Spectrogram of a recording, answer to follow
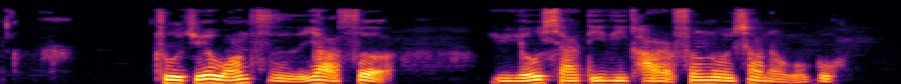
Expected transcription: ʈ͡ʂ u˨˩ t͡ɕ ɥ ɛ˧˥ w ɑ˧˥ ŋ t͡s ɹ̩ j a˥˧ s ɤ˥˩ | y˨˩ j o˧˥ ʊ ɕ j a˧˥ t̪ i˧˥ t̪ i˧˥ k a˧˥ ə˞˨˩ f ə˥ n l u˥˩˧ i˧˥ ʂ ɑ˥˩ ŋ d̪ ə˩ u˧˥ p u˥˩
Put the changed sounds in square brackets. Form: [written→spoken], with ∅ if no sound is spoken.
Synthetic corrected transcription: ʈ͡ʂ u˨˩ t͡ɕ ɥ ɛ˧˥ w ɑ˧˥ ŋ t͡s ɹ̩ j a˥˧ s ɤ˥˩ | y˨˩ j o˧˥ ʊ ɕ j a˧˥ t̪ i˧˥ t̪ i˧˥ [k→kʰ] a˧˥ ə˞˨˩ f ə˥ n l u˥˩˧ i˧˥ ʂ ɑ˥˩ ŋ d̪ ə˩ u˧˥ p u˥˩

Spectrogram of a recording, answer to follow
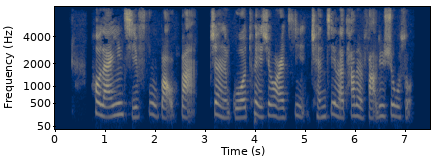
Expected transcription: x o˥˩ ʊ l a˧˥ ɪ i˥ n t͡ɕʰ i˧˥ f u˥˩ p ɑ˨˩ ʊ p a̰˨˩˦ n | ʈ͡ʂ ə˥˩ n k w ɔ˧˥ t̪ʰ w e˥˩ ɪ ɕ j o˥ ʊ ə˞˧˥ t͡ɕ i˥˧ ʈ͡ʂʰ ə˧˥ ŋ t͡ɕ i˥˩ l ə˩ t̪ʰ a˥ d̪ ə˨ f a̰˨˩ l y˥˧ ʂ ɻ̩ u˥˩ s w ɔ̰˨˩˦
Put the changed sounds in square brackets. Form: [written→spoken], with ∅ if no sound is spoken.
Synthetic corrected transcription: x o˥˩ ʊ l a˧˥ ɪ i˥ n t͡ɕʰ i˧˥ f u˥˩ p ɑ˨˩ ʊ p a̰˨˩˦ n | ʈ͡ʂ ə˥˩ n k w ɔ˧˥ t̪ʰ w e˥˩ ɪ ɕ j o˥ ʊ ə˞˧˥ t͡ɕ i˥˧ ʈ͡ʂʰ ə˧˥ ŋ t͡ɕ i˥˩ l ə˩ t̪ʰ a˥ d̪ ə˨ f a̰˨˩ l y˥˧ ʂ ɻ̩ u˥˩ s w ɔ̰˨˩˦

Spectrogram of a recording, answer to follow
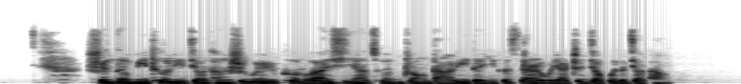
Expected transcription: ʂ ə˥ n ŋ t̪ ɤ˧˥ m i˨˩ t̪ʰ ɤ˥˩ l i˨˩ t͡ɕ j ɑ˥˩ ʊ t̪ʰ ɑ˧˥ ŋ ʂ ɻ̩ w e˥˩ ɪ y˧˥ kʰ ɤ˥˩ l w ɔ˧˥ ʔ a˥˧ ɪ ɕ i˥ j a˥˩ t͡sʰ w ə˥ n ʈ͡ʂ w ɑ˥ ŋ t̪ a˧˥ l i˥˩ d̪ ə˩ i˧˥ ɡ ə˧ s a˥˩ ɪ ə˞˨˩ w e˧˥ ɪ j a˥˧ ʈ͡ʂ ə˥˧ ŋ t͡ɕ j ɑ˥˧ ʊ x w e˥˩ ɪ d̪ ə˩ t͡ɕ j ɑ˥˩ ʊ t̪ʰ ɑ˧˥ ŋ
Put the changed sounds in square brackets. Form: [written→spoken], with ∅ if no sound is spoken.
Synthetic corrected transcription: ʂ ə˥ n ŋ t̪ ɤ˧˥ m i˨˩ t̪ʰ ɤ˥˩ l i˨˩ t͡ɕ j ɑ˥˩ ʊ t̪ʰ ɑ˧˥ ŋ ʂ ɻ̩ w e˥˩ ɪ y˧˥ kʰ ɤ˥˩ l w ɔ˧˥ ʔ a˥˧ ɪ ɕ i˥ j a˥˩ t͡sʰ w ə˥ n ʈ͡ʂ w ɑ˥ ŋ t̪ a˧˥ l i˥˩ d̪ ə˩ i˧˥ ɡ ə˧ s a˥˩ ɪ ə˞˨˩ w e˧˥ ɪ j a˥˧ ʈ͡ʂ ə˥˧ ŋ t͡ɕ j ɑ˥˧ ʊ x w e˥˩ ɪ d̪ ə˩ t͡ɕ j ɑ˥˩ ʊ t̪ʰ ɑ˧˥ ŋ

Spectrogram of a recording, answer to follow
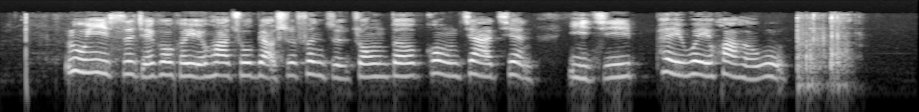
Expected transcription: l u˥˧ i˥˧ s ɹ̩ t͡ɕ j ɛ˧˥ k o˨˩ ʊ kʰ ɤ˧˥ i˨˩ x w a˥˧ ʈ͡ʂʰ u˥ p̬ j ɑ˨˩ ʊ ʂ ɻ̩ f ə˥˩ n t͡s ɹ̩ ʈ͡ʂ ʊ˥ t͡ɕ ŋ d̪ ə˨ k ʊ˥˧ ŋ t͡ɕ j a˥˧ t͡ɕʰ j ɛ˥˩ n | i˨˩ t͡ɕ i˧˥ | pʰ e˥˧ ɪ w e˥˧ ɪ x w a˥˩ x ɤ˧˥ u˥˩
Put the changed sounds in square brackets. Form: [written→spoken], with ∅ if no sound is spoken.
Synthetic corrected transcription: l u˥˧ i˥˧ s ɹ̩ t͡ɕ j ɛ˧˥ k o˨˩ ʊ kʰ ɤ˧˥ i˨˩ x w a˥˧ ʈ͡ʂʰ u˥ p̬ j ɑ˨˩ ʊ ʂ ɻ̩ f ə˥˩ n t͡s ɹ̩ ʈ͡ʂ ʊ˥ [t͡ɕ→∅] ŋ d̪ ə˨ k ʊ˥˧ ŋ t͡ɕ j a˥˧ [t͡ɕʰ→t͡ɕ] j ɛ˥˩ n | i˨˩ t͡ɕ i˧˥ | pʰ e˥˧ ɪ w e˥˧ ɪ x w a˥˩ x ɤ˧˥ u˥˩

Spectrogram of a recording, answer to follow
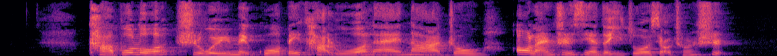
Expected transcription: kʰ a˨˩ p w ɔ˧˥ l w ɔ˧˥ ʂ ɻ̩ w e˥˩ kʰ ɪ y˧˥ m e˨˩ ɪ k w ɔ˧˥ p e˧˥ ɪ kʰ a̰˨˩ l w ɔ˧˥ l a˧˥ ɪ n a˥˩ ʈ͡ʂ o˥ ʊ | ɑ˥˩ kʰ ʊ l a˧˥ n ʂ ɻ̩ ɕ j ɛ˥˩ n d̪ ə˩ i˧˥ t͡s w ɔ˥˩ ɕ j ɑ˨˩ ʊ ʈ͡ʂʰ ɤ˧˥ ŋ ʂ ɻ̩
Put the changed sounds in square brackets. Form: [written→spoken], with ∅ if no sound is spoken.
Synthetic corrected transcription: kʰ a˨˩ p w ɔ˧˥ l w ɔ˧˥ ʂ ɻ̩ w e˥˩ [kʰ→∅] ɪ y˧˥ m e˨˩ ɪ k w ɔ˧˥ p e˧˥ ɪ kʰ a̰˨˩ l w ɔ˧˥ l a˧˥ ɪ n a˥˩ ʈ͡ʂ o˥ ʊ | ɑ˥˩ [kʰ→∅] ʊ l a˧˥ n [ʂ→ʈ͡ʂ] ɻ̩ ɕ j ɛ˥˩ n d̪ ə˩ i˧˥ t͡s w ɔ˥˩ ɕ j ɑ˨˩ ʊ ʈ͡ʂʰ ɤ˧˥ ŋ ʂ ɻ̩

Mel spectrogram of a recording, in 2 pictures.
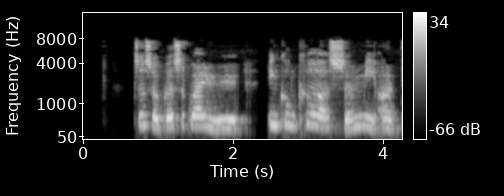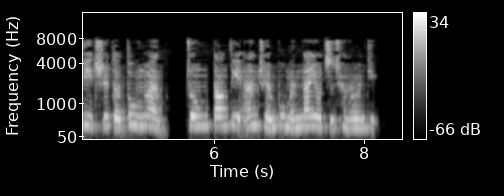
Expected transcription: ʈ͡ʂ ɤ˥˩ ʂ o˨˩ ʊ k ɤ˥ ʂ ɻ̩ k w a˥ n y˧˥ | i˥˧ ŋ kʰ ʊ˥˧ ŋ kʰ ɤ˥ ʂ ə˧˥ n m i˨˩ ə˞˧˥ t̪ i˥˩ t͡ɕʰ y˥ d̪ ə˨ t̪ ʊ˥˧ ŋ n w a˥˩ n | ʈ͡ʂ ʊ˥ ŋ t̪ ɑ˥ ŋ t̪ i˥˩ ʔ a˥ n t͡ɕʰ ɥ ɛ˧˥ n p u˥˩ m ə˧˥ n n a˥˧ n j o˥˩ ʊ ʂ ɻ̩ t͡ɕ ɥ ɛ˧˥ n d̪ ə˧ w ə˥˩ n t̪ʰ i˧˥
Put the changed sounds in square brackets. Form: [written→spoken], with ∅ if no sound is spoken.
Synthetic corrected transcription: ʈ͡ʂ ɤ˥˩ ʂ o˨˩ ʊ k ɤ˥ ʂ ɻ̩ k w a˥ n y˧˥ | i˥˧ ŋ kʰ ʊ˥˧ ŋ kʰ [ɤ˥→ɤ˥˩] ʂ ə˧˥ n m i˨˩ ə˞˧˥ t̪ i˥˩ t͡ɕʰ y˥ d̪ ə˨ t̪ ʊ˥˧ ŋ n w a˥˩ n | ʈ͡ʂ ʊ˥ ŋ t̪ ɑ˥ ŋ t̪ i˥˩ ʔ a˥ n t͡ɕʰ ɥ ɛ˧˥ n p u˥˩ m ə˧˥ n n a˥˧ n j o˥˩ ʊ [ʂ→ʈ͡ʂ] ɻ̩ [t͡ɕ→t͡ɕʰ] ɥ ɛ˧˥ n d̪ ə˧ w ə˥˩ n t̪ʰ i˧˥

